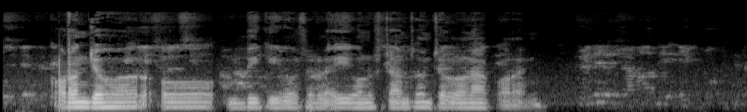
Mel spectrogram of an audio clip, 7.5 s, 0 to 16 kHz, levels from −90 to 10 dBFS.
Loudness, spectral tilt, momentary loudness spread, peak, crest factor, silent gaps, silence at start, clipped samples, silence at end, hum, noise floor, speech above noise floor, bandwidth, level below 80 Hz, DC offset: -21 LUFS; -7.5 dB/octave; 24 LU; 0 dBFS; 22 dB; none; 0.05 s; under 0.1%; 0.65 s; none; -54 dBFS; 34 dB; 11.5 kHz; -52 dBFS; under 0.1%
